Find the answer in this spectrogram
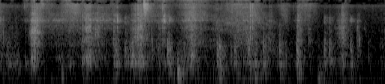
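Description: Quiet, irregular crackles and clicks of someone chewing crunchy chicharrones.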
